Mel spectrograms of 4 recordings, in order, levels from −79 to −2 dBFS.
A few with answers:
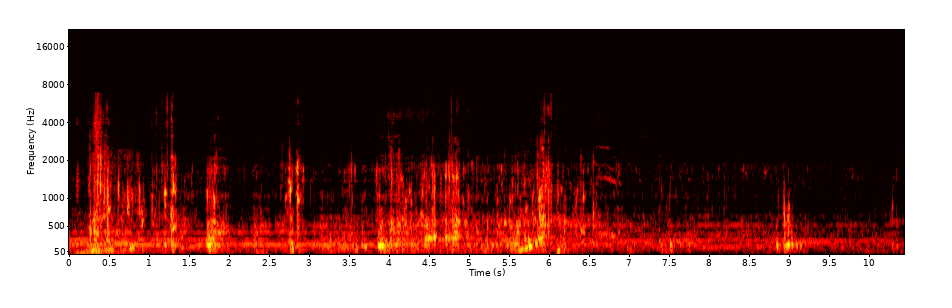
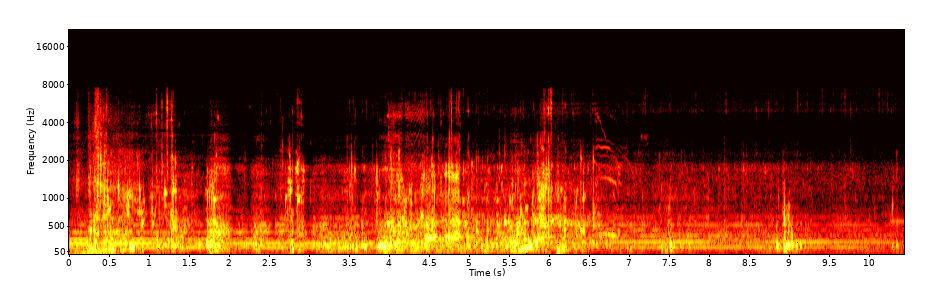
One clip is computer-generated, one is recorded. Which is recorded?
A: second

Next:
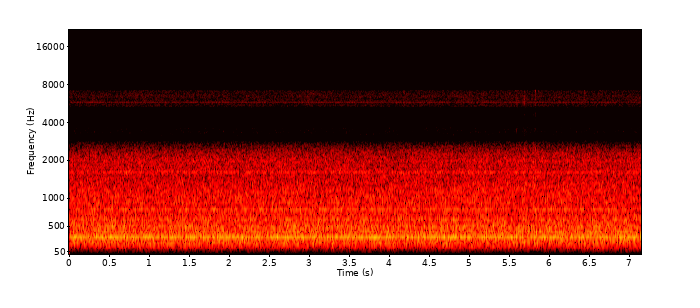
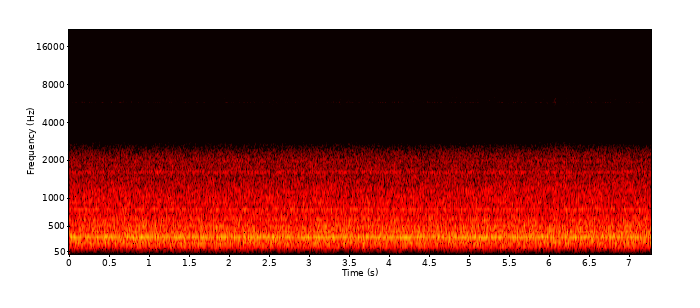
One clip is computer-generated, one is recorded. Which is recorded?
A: first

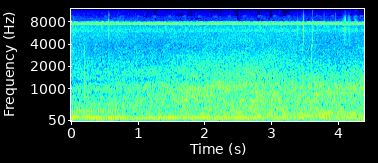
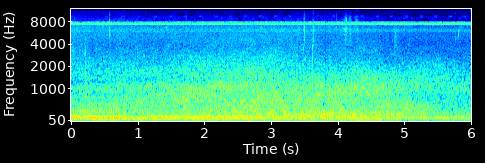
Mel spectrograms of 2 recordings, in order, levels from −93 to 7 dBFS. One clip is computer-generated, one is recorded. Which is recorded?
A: first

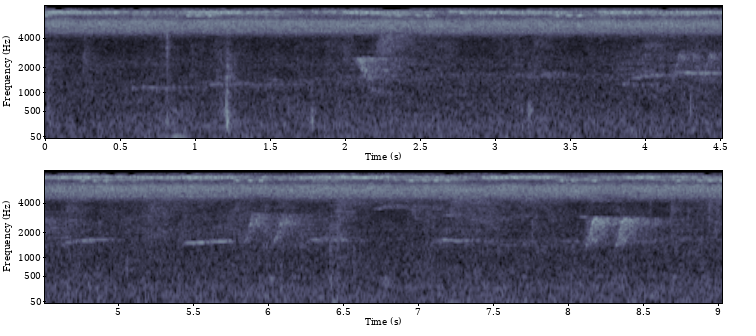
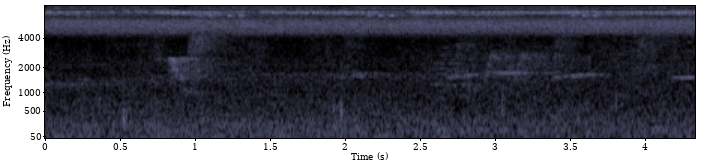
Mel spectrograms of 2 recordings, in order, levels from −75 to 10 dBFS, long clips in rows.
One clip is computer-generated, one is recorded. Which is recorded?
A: second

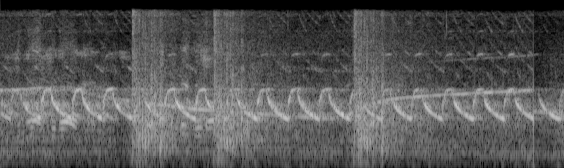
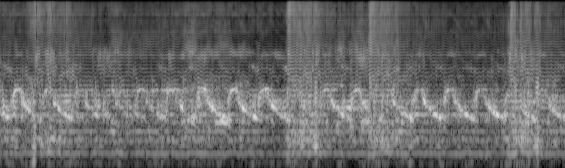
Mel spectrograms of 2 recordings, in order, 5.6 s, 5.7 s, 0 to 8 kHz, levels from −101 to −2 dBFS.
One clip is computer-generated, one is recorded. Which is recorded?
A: first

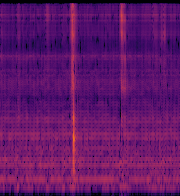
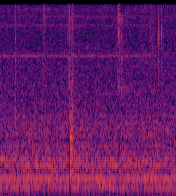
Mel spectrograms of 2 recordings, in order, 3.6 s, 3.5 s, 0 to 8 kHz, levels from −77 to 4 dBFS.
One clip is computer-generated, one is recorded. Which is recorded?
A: second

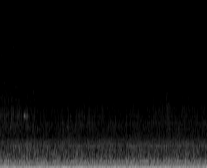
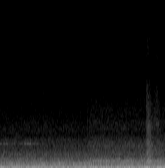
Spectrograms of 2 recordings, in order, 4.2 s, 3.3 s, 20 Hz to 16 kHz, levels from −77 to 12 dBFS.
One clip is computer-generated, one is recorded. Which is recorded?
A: second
